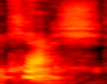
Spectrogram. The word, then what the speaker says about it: cache: So let's talk about the cache, and it's pronounced cache as in money.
